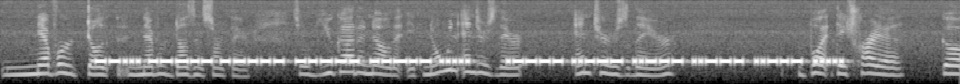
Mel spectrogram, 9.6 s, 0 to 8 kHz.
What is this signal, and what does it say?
Morse code, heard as a keyed tone, hand-sent with a bug key, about 37 wpm, 690 Hz, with speech in English. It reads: 700005 122225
